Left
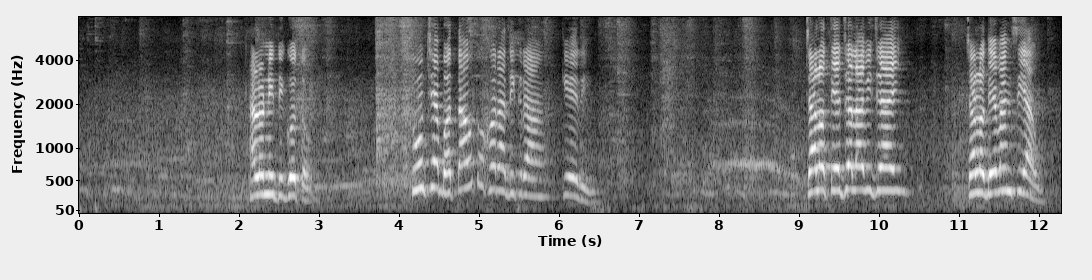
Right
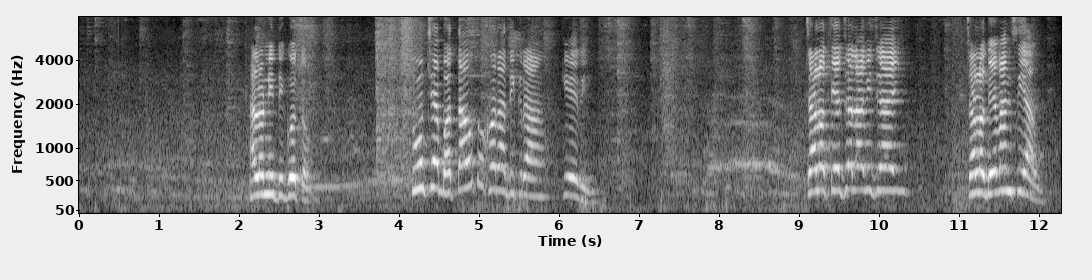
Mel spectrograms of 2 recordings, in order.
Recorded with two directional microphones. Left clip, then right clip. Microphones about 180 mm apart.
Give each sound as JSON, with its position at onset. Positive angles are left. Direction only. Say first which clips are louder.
{"t": 2.1, "sound": "a woman's voice", "louder": "left 1 dB", "side_deg": -5}
{"t": 4.2, "sound": "a woman's voice", "louder": "even", "side_deg": 0}
{"t": 9.0, "sound": "a woman's voice", "louder": "left 3 dB", "side_deg": 15}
